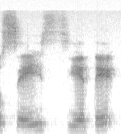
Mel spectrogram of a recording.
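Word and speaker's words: sesenta: then the same उनो दोस े quattro सिंको से सते ो नवे the same then move to द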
